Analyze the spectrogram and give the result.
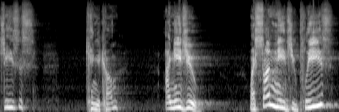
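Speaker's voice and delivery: slow, loud, desperate begging. Speaker plays out how a parent's plea for help would sound, desperate begging. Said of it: "what would it sound like?".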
